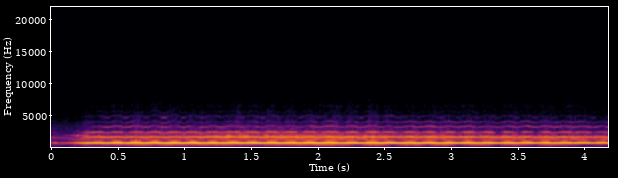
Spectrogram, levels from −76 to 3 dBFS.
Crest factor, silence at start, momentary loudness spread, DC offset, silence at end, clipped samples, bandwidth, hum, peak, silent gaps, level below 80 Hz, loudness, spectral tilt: 8 dB; 0 s; 2 LU; under 0.1%; 0 s; under 0.1%; 4.3 kHz; none; -2 dBFS; none; -68 dBFS; -10 LUFS; -1.5 dB/octave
